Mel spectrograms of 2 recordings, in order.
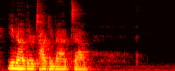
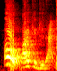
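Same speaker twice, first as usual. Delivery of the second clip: loud, high breezy claim; mock overconfidence; 5 semitones higher, 9 dB louder than usual. Watcher of a ballet dancer, mocked cocky confidence. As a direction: announce it as if it were nothing. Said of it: "you go like".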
